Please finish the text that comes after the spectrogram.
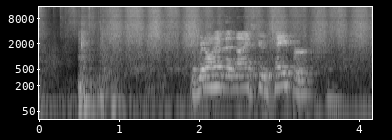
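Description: Drywall joint compound is sanded flat and tapered back into the drywall, giving a close, loud, continuous rasping scrub in long strokes with no talk.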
